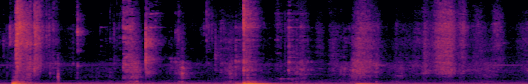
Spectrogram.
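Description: Biting into and chewing a crisp fried spring roll close to the microphone: a crunchy bite right at the start, then a run of crackly crunches as it is chewed, with a couple of dull low thumps in between.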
